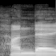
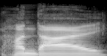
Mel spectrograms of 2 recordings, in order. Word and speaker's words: Hyundai: I personally would have called it the Hyundai Boys, but I think people have an issue with Hyundai because they don't know if they're supposed to pronounce it Hyundai, right, or Hyundai, or that's Hyundai.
